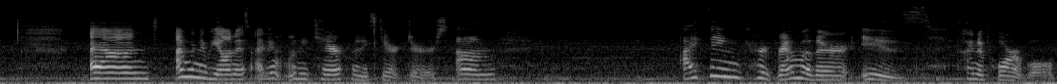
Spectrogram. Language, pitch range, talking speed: English, 200-275 Hz, 120 wpm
